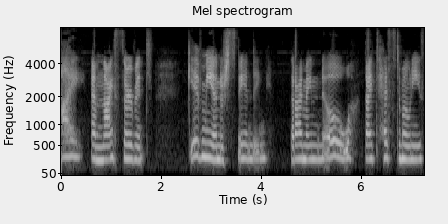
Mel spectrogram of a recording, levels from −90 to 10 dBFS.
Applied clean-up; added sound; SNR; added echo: none; none; none; none.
